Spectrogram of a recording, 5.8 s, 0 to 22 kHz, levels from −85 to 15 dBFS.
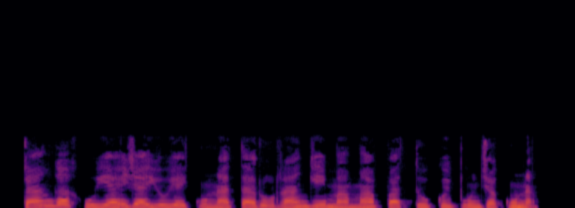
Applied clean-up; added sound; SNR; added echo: none; none; none; none.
